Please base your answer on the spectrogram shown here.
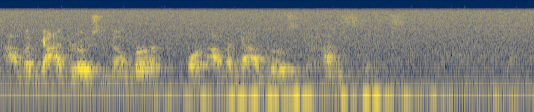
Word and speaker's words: Avogadro: Avocado. Avocado? Like, no, Avogadro. Like, so can you spell that, please? It's like avocado but with a G. Yeah, there's an R in there too.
